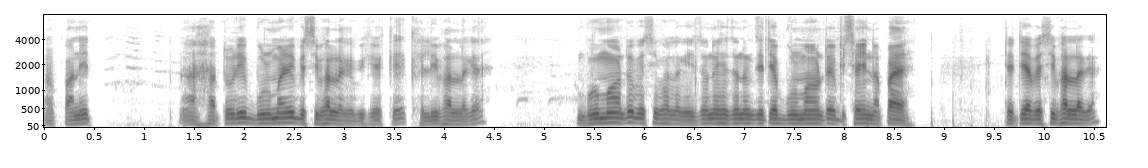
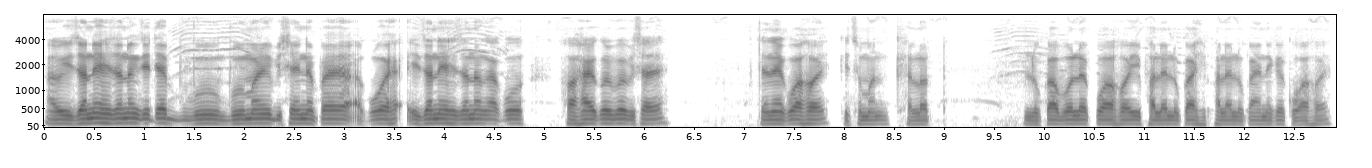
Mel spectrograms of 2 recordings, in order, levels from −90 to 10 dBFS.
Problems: background sounds at intervals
